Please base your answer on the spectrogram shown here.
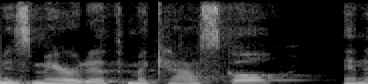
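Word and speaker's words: McCaskill: the record for us my name is Meredith mcal and it's spelled m e r e d i t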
